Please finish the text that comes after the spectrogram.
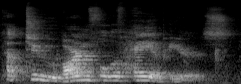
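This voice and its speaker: A man with a slightly high voice narrates stage directions at a table read. He is far from the mic in a very echoey room. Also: sing-song, measured pace. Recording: distant mic, echoey room, faint noise.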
